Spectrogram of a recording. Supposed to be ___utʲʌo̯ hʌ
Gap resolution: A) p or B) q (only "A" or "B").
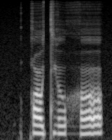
B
